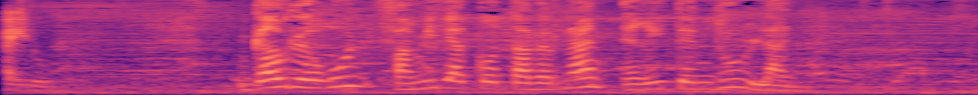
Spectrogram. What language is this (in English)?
Basque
